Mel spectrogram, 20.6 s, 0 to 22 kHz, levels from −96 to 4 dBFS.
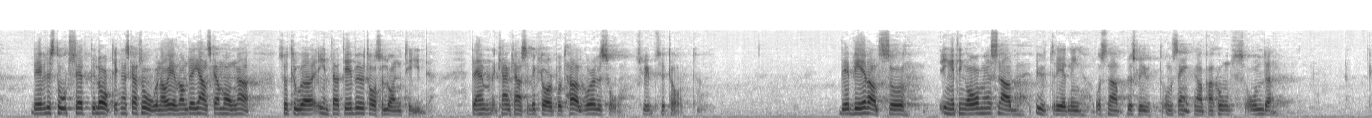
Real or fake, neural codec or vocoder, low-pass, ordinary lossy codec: fake; codec, 16 kHz, 4 kbps, FreqCodec, larger model; none; none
